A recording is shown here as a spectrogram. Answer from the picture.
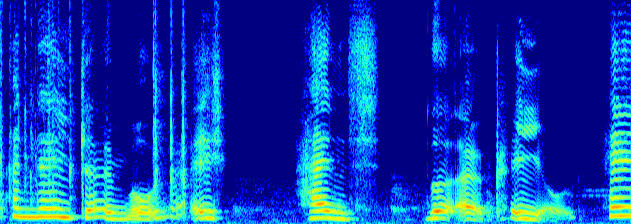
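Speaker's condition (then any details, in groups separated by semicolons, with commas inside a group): Ataxic cerebral palsy; speech affected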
